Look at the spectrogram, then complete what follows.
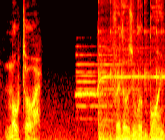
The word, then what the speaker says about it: Motaur: motor it's pronounced motor for those who were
